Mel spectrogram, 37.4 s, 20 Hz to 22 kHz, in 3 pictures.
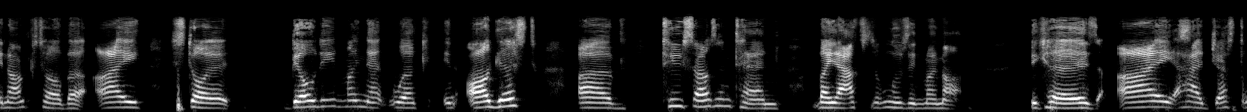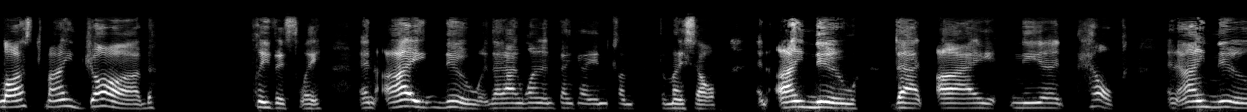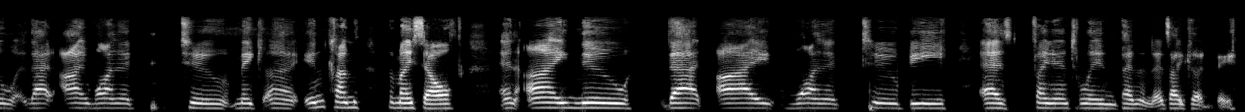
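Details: Adult woman with self-described moderate to severe cerebral palsy who needs help 24/7; dysarthric speech in cerebral palsy.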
